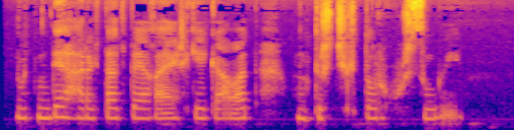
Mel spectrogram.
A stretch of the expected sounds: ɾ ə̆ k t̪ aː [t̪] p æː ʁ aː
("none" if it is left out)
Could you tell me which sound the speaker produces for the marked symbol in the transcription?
t̪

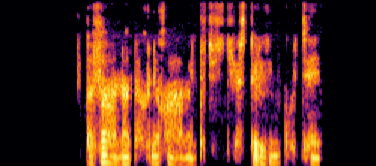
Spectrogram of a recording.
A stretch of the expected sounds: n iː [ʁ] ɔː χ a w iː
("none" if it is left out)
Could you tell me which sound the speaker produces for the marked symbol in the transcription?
χ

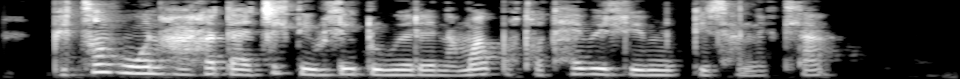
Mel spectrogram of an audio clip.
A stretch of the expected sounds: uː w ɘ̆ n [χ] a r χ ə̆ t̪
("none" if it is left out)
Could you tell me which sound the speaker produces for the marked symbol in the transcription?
χ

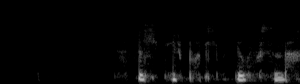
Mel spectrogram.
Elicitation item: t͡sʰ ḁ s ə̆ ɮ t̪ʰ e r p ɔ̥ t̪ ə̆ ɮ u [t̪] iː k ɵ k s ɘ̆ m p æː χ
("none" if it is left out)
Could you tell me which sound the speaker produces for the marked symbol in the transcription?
t̪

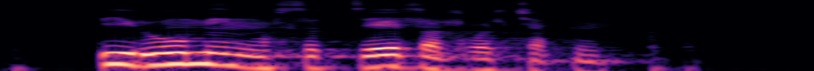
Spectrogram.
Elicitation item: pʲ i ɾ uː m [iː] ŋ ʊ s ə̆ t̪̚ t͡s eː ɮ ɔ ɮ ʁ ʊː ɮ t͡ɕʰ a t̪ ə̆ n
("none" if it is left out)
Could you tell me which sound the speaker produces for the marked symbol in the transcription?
iː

